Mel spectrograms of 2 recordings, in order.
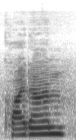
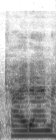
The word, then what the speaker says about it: Kwaidan: So what we're reviewing today is Kwaidan, or Kaidan, however you want to pronounce it, Kuroneko, and Onibaba.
